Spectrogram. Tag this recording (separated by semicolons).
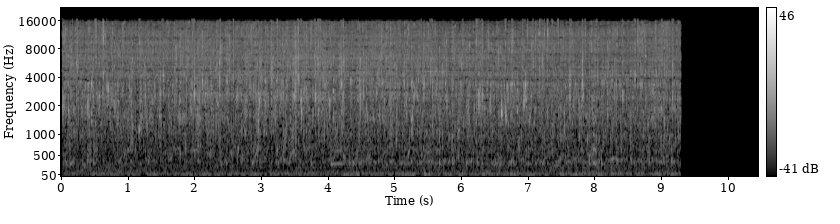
fountain; water; field-recording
